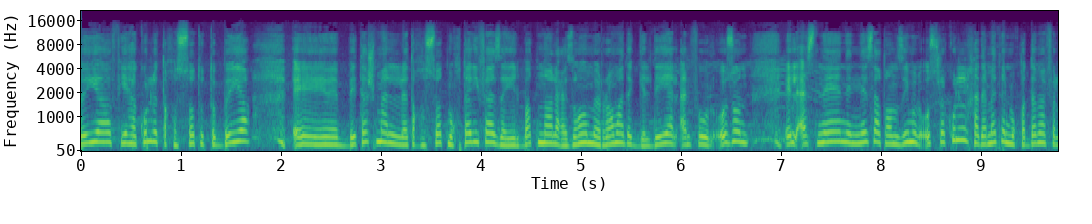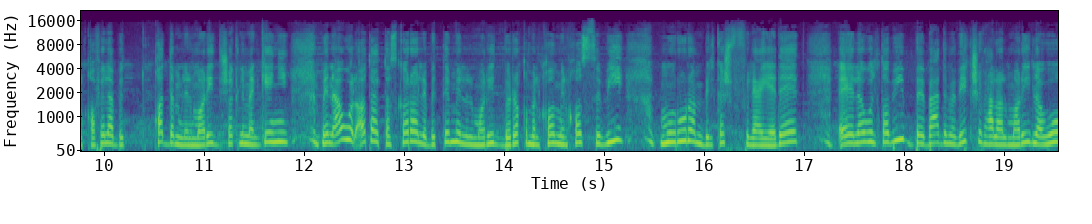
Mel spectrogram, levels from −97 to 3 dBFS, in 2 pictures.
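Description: No technical faults can be heard anywhere in this recording. Nothing in the sound calls for a timestamp or an account of something going wrong.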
